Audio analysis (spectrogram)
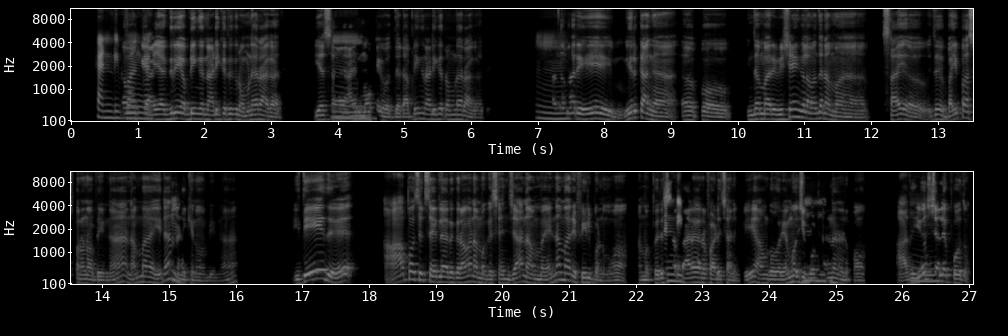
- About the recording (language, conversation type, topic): Tamil, podcast, உரைச் செய்திகளில் உணர்ச்சிச் சின்னங்களை நீங்கள் எப்படிப் பயன்படுத்துவீர்கள்?
- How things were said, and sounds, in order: in English: "ஐ அக்ரி"; in English: "எஸ் ஐ ஆம் ஒகே வித் தட்"; in English: "ஆப்போசிட் சைட்"; in English: "பாராகிராப்"; in English: "எமோஜி"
